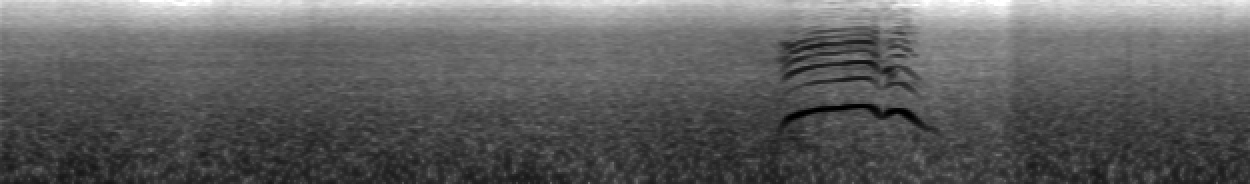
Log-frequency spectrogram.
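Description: Ocean surf breaking on a beach, a steady wash with wind buffeting the microphone. About five seconds in, one loud high-pitched call rises and falls for just under a second.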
